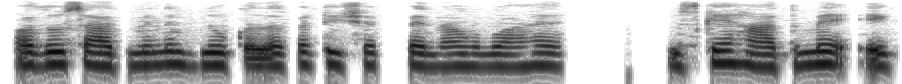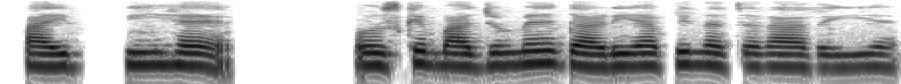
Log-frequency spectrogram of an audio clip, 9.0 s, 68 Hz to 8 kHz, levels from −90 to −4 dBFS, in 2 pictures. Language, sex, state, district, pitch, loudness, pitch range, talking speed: Hindi, female, Maharashtra, Aurangabad, 195 Hz, -16 LUFS, 185-205 Hz, 185 wpm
